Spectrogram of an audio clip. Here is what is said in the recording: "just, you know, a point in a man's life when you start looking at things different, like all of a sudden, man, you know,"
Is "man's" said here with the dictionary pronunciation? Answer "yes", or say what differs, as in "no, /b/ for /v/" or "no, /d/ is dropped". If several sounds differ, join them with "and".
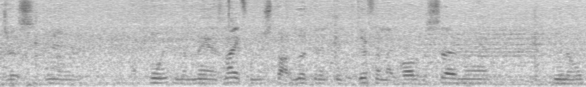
yes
